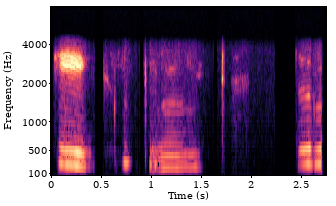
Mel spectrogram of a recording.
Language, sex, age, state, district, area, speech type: Kashmiri, female, 18-30, Jammu and Kashmir, Kupwara, rural, conversation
